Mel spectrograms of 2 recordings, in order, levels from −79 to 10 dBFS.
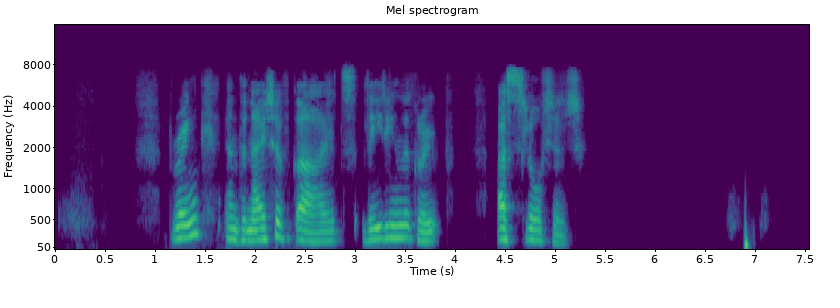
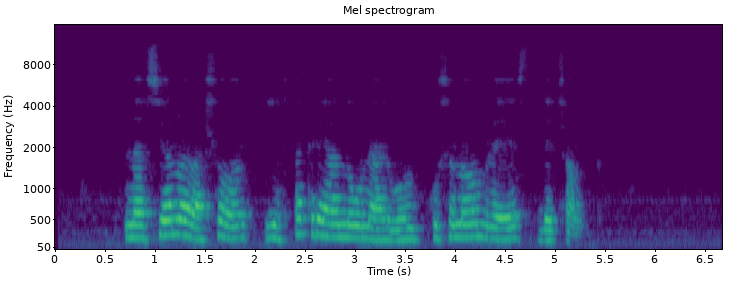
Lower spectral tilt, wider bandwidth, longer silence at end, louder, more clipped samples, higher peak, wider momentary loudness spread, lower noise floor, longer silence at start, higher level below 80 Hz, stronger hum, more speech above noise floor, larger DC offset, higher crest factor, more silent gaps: second, -5 dB/octave vs -8.5 dB/octave; second, 8.2 kHz vs 10.5 kHz; second, 0.6 s vs 1.4 s; first, -20 LUFS vs -23 LUFS; neither; first, -4 dBFS vs -8 dBFS; about the same, 11 LU vs 10 LU; about the same, -62 dBFS vs -59 dBFS; first, 1.15 s vs 0.7 s; first, -44 dBFS vs -60 dBFS; neither; first, 43 dB vs 37 dB; neither; about the same, 18 dB vs 16 dB; first, 5.73-6.24 s, 6.38-6.70 s vs none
